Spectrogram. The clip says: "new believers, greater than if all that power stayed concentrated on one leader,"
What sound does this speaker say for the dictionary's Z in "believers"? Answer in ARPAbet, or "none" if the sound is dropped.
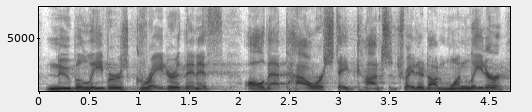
Z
